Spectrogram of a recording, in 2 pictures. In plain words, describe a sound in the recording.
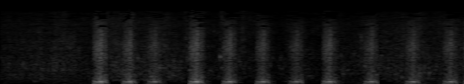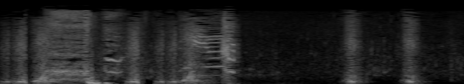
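Quick cartoon footsteps patter on sand.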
